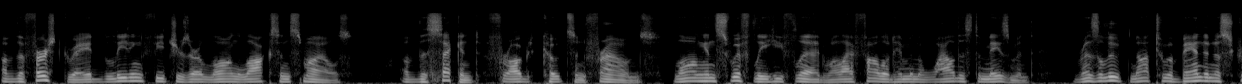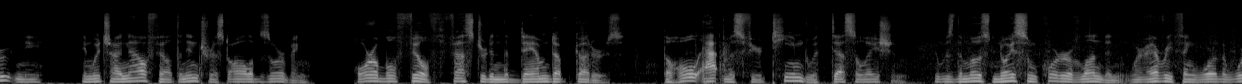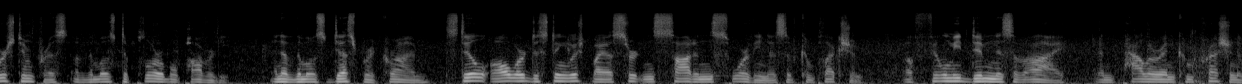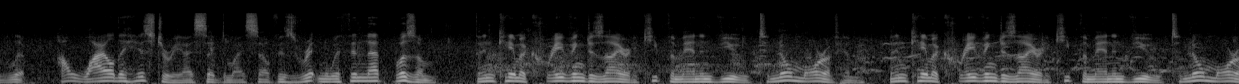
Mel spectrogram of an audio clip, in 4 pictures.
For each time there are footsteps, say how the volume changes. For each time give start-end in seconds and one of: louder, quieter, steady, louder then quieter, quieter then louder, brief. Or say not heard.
not heard.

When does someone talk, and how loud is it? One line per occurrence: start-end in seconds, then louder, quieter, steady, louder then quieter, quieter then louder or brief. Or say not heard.
0.0-49.6 steady.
